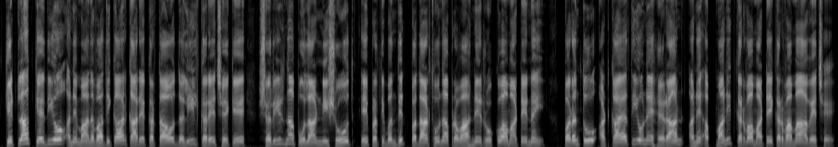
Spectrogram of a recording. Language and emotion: Gujarati, neutral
